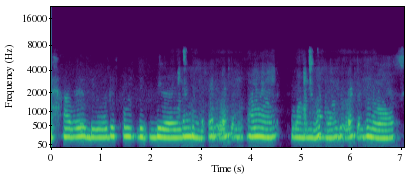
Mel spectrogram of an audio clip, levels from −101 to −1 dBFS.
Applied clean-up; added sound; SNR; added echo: neural mask model Resemble Enhance denoiser.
